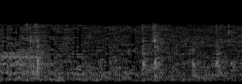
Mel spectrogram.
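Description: A few faint computer-mouse clicks over the steady hiss of a poor microphone.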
